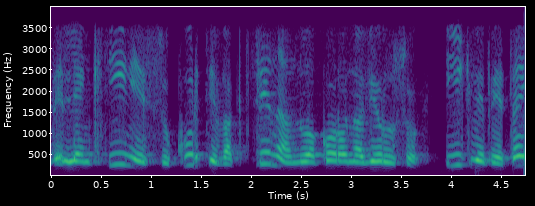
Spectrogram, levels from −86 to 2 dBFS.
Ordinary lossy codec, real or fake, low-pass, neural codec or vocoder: AAC, 24 kbps; real; 3.6 kHz; none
